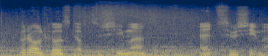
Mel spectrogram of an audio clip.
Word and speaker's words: Tsushima: Tsushima, I think it's pronounced. Press on the U.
